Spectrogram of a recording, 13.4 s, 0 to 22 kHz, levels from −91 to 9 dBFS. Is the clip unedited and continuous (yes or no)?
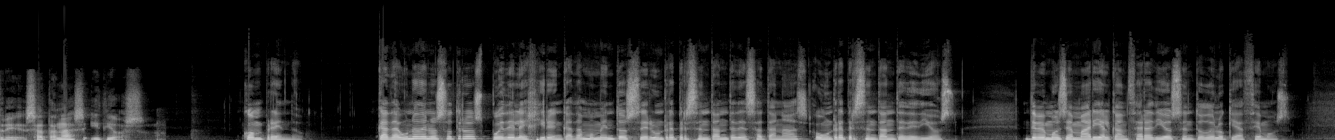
yes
